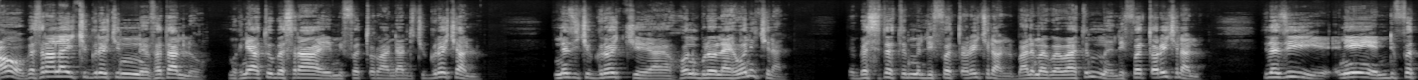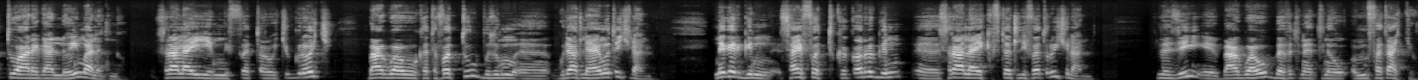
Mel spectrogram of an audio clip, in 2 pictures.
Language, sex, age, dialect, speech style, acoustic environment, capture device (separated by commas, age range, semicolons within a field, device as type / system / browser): Amharic, male, 45-54, Ethiopia - Addis Ababa, excited, silence, mobile / Linux / Chrome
